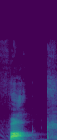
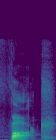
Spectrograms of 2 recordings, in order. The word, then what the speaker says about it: fuck: Fuck has the exact same pronunciation as in up.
